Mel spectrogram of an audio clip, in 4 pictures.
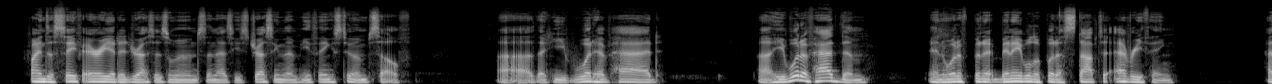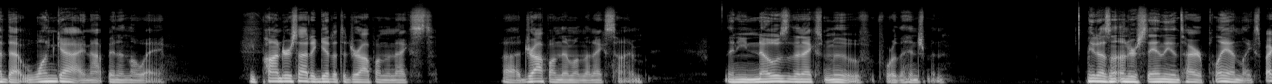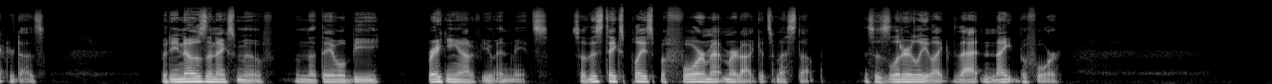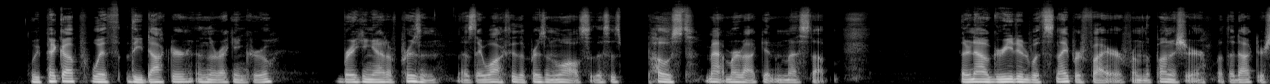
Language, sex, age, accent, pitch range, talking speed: English, male, 20-39, American, 105-130 Hz, 190 wpm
